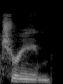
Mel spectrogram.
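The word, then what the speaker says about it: Tremé: Is that how you pronounce it? – Yeah, not Treme. – Not Treme, not no. Trem. – No. – Okay. Treme. – It is the Treme a la Treme of television.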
